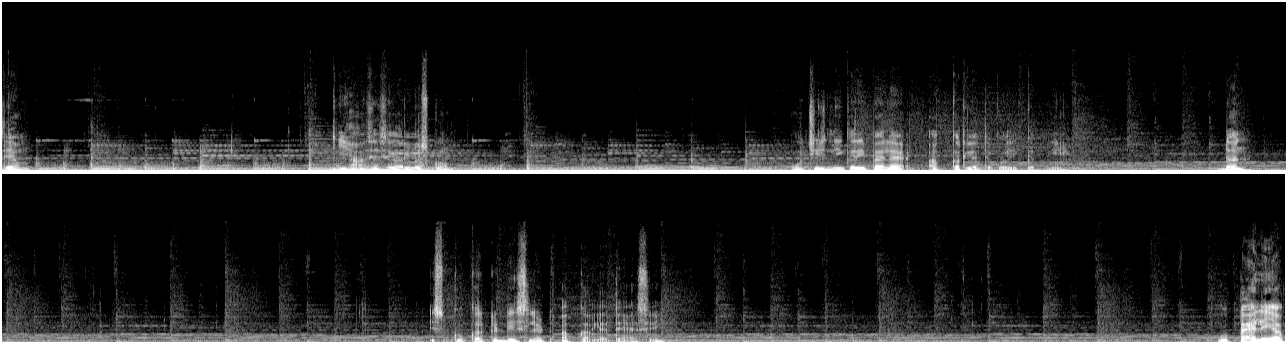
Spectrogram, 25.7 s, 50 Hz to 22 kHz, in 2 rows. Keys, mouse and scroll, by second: 4.7 alt+middle click, 5.9 ctrl+z, 6.3 alt+middle click, 8.2 ctrl+click, 11.7 alt+middle click, 14.5 alt+middle click, 15.7 ctrl+z, 16.4 alt+click, 22.6 double click, 23.0 alt+middle click, 24.4 ctrl+click, 24.9 middle click.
